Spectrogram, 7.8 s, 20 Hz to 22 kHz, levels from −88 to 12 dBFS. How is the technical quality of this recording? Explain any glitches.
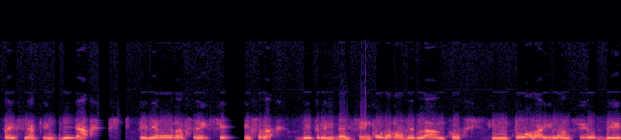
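The recording has three network-related glitches in its first 4.6 seconds, each a stall or repeat in the incoming audio stream.

Repeated stalls (stutter), 0.67 to 1.58 s: five times the jitter buffer ran dry, and the receiver stretched the last sound, filling 406 ms (longest 140 ms) with nothing missing, so the audio drags.

Call audio freeze, 2.79 to 3.07 s: delayed packets likely emptied the buffer. A 261 ms gap appears, about 100 ms of it silent, then the audio resumes intact.

Robotic sound from repeated short buffers, 4.10 to 4.56 s: most of this stretch is a looped 15 ms chunk, likely from starved buffering, giving a rigid metallic buzz at 66.7 Hz.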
